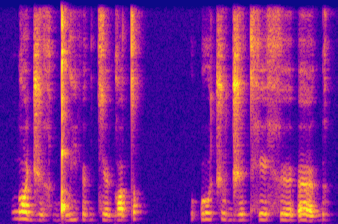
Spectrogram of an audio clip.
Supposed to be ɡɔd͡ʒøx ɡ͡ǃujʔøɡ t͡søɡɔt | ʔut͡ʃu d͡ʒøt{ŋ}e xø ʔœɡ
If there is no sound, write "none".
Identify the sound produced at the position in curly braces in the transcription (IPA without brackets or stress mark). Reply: x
